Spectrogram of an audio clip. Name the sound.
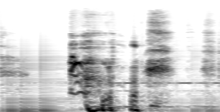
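voice imitating a sneeze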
